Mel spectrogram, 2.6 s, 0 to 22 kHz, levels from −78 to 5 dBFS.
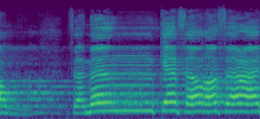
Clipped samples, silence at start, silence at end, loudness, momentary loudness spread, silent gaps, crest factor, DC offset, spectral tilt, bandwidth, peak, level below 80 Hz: under 0.1%; 0 s; 0 s; -18 LUFS; 15 LU; none; 16 dB; under 0.1%; -1.5 dB/octave; 17.5 kHz; -2 dBFS; -64 dBFS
